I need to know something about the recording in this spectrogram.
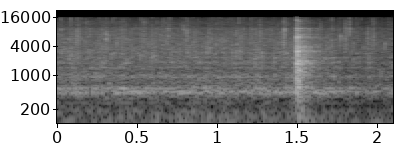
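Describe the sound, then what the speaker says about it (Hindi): Chicken and vegetables frying in a pan with black pepper, a steady soft sizzle with one brief sharp clatter near the end, no voices. "और इसको अच्छी तरह भून लेंगे"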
